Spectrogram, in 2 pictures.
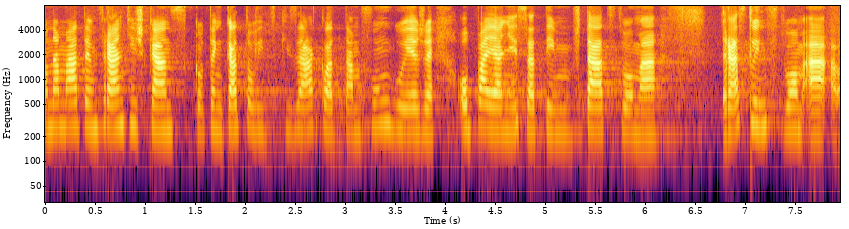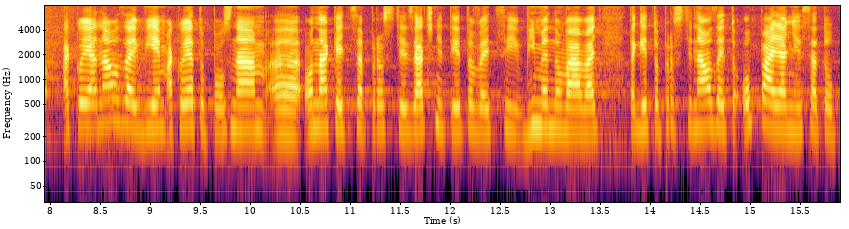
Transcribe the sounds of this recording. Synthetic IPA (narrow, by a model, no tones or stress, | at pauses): ɔnamaːt̪ɛnfɾaɲciʃkanskɔt̪ɛnkat̪ɔlit͡skizaːklat̪ːamfuŋɡujɛʒɛʔɔpaːjaɲɪɛsat̪iːmʃt̪aːt̪st̪ʋɔma | ɾast̪linst̪ʋɔma̰akɔjanaɔzajʋɪɛmakɔjat̪ɔpɔznaːmʔɔnakɛcsapɾɔscɛzat͡ʃɲɛt̪ɪɛt̪ɔʋɛt͡siʋimɛnɔʋaːʋac | t̪aɡjɛt̪ɔpɾɔscɛnaɔzajt̪ɔʔɔpaːjaɲɪɛsat̪ɔʊ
